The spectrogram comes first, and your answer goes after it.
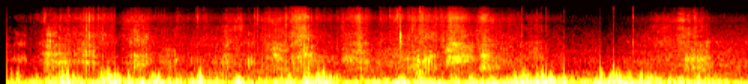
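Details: Two pet dogs, Leyla the Bulldog and Maylo the Pinscher, playing together: a dense run of low, rough grunts, snorts and growly breaths pulses almost without pause, with no clear barks standing out.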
